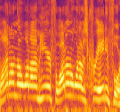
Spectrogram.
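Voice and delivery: high-pitched mock bewilderment; aimless people whining. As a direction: imitate clueless people going around lost. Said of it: "People are all going around".

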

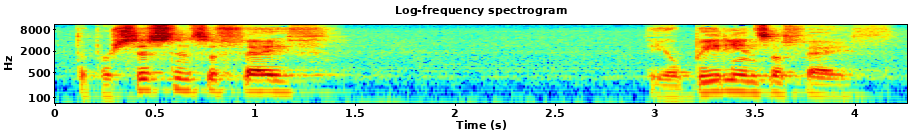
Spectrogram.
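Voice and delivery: ordinary talk, nothing marked

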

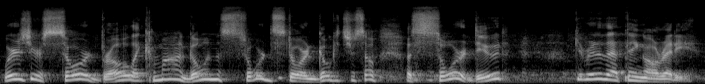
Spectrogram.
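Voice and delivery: a high, teasing voice with a laugh in it; mocking townspeople. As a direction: taunt the shepherd boy like a smug bro. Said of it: "and they're going".

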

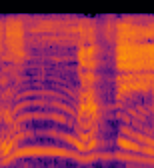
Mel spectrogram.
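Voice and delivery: high, delighted ooh; excited squeal. Real, not acted. Excited reaction to singing news.

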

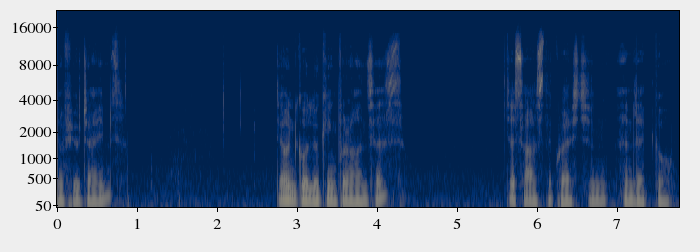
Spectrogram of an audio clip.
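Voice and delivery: calm, unhurried meditation guide with long pauses; guided meditation. Real, not acted. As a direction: lead them gently inward, leaving silence between phrases.

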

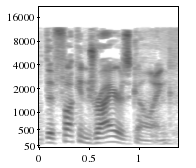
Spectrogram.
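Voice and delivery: ordinary talk

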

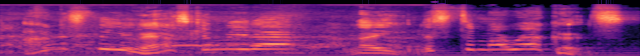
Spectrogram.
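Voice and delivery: high-pitched playful indignation; mock offended. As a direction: protest as if insulted, half laughing. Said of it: "And I'd be offended".

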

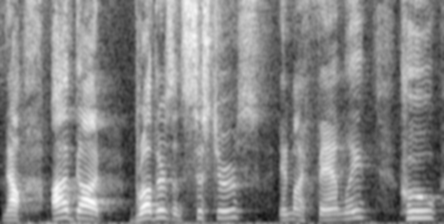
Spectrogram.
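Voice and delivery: loud, aggrieved rant; a bitter man's loud complaint. Retold or imitated. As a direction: vent like a wronged man. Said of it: "has got a bit of an attitude".

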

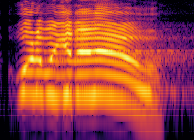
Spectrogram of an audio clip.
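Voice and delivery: high, loud panicked question; freaking out. Acted. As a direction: demand an answer in acted panic. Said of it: "He's freaking out".

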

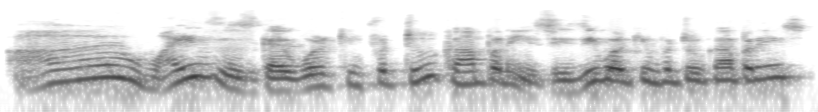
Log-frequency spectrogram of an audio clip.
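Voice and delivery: high, questioning mock confusion; puzzled officer. Immigration attorney voicing a confused officer, mock puzzled. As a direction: play the baffled reviewer squinting at the form.

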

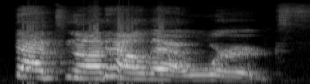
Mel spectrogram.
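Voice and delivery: loud, slow, firm retort; emphatic correction. Acted. Co-host answering Steve's boast, emphatic correction. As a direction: space it out loudly to set him straight.

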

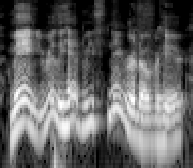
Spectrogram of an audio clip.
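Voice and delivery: Steve heckling. Acted. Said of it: "And then Steve goes".

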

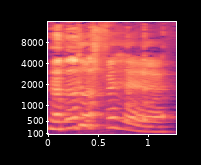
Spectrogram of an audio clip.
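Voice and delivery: slow, high, laughing gush; laughing mock praise. Friend keeps mocking the praise, laughing. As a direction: drag it out through a laugh.

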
